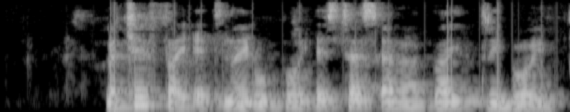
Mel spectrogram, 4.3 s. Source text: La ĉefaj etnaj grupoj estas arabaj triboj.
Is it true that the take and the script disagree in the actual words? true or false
false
